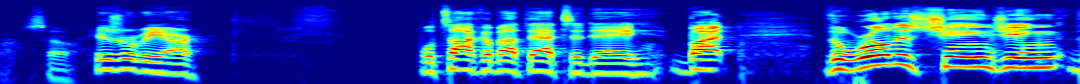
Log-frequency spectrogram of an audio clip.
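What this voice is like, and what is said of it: Deep, rough voice with dry throat. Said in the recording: “I cough a little bit ... to get a cold. This is the remnants. ... the dry throat and the cough, is you get that sexy ass deep voice”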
